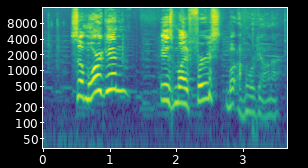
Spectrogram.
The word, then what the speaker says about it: Morgana: Morgan. So Morgan is my first... Morgana. I did her name wrong.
